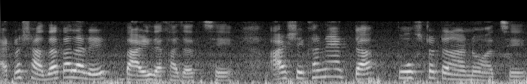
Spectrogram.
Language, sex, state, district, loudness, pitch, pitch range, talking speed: Bengali, female, West Bengal, North 24 Parganas, -16 LUFS, 300 Hz, 215-325 Hz, 145 wpm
